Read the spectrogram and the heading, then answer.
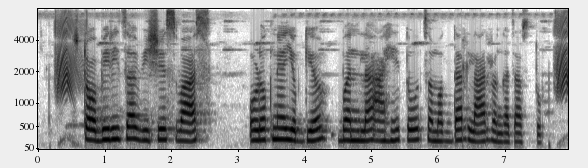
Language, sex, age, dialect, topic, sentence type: Marathi, male, 31-35, Varhadi, agriculture, statement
